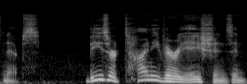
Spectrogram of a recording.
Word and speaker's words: SNP: Instead of looking at STRs, genetic genealogy examines single nucleotide polymorphisms, SNPs, pronounced SNIPS.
